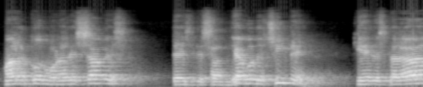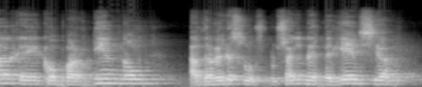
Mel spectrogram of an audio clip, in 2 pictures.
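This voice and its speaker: A pastor hosting a radio program reads scripture and speaks with a fervent, emphatic preaching cadence, his voice on the high side and unhurried. In the radio studio he sounds distant from the mic, with a roomy echo.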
